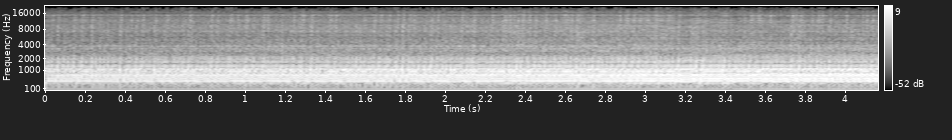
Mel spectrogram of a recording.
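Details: Nitro RC engine, first start after 2 years, after carb adjustment: high steady buzz with an even beat and no stumbling; clean, stable idle.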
